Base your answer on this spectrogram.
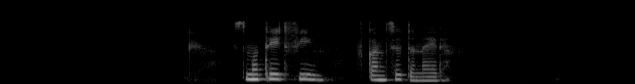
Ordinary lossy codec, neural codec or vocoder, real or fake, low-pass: none; codec, 16 kHz, 0.9 kbps, LongCat-Audio-Codec; fake; none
